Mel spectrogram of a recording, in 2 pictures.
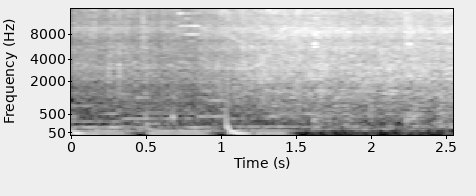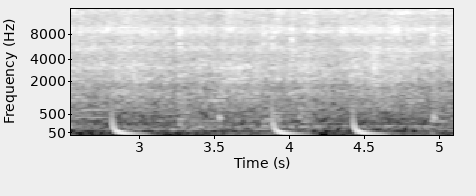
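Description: Salted potatoes fry on low to medium heat in a pan for vegetarian chowmein. A loud, steady sizzle and hiss runs close up throughout, with a few short clanks and scrapes.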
